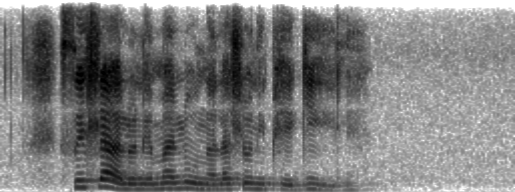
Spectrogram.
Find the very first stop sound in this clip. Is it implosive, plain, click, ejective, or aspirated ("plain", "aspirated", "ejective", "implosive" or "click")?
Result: aspirated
